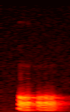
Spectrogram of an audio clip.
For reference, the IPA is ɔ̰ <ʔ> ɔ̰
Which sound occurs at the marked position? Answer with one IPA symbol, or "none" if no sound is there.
ʔ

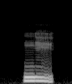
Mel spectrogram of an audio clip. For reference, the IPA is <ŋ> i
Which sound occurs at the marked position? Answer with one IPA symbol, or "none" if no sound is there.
ŋ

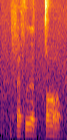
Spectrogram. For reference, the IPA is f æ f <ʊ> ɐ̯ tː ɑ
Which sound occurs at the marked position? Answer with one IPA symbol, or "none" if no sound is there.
ɵ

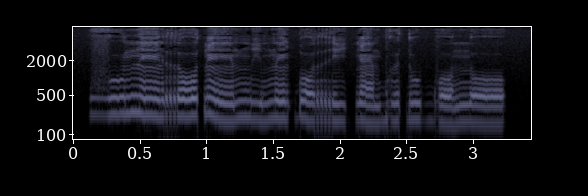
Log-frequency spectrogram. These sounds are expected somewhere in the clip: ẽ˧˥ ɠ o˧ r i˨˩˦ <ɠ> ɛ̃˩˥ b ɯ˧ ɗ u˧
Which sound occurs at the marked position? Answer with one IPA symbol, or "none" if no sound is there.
ɠ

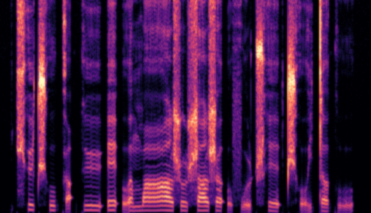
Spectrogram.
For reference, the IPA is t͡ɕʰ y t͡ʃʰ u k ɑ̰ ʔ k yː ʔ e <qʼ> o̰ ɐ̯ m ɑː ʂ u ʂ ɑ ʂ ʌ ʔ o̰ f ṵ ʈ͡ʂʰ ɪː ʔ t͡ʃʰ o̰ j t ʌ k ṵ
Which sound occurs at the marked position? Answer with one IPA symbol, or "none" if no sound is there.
ʔ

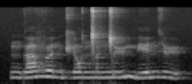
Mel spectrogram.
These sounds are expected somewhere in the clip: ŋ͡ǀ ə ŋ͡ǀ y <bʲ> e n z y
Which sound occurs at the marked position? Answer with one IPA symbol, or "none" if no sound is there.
mʲ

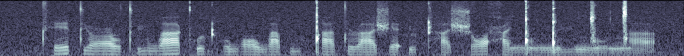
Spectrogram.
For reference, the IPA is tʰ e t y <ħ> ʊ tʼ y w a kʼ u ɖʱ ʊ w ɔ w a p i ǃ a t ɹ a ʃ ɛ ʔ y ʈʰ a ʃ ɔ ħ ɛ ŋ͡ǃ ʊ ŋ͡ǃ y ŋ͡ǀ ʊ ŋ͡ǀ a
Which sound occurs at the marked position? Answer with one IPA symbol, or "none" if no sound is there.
ʕ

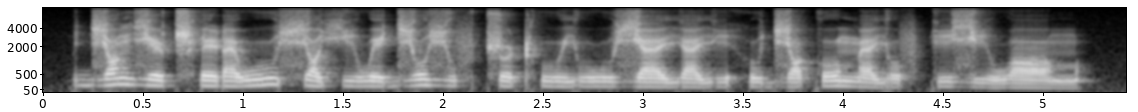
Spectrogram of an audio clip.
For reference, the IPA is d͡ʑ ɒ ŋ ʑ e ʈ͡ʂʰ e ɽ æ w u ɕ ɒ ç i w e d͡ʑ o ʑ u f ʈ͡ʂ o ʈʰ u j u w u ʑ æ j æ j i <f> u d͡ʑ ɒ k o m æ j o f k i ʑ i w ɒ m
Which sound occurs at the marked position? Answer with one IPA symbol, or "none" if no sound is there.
h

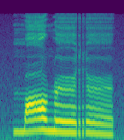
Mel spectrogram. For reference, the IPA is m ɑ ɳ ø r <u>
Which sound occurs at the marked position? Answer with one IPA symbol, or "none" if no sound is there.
ø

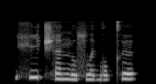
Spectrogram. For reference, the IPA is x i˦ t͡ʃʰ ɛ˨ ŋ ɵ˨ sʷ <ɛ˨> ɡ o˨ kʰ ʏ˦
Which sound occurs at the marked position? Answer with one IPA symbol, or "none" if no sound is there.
ɛ˨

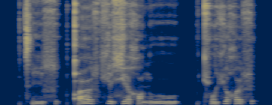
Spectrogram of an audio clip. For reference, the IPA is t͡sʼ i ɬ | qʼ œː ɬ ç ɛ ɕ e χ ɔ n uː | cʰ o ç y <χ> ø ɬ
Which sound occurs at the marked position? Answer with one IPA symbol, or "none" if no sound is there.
χ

